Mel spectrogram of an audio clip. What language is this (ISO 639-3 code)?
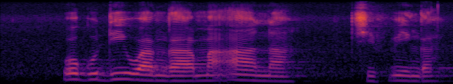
ven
